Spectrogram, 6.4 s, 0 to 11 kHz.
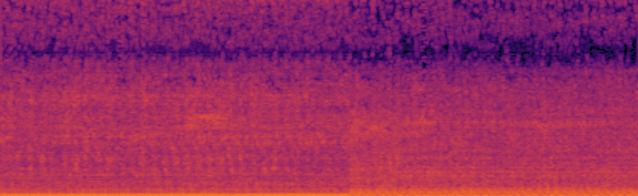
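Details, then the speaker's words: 1976 Dodge motorhome, cold idle on choke after start, voltage good, oil pressure slightly high on 15W40 or 10W40: deep, steady low rumble easing slightly as choke idle settles, even firing, no knocks or misses. Normal cold idle. "Voltage looks good. Thing sounds good. So we'll go ahead and let the thing dry off."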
